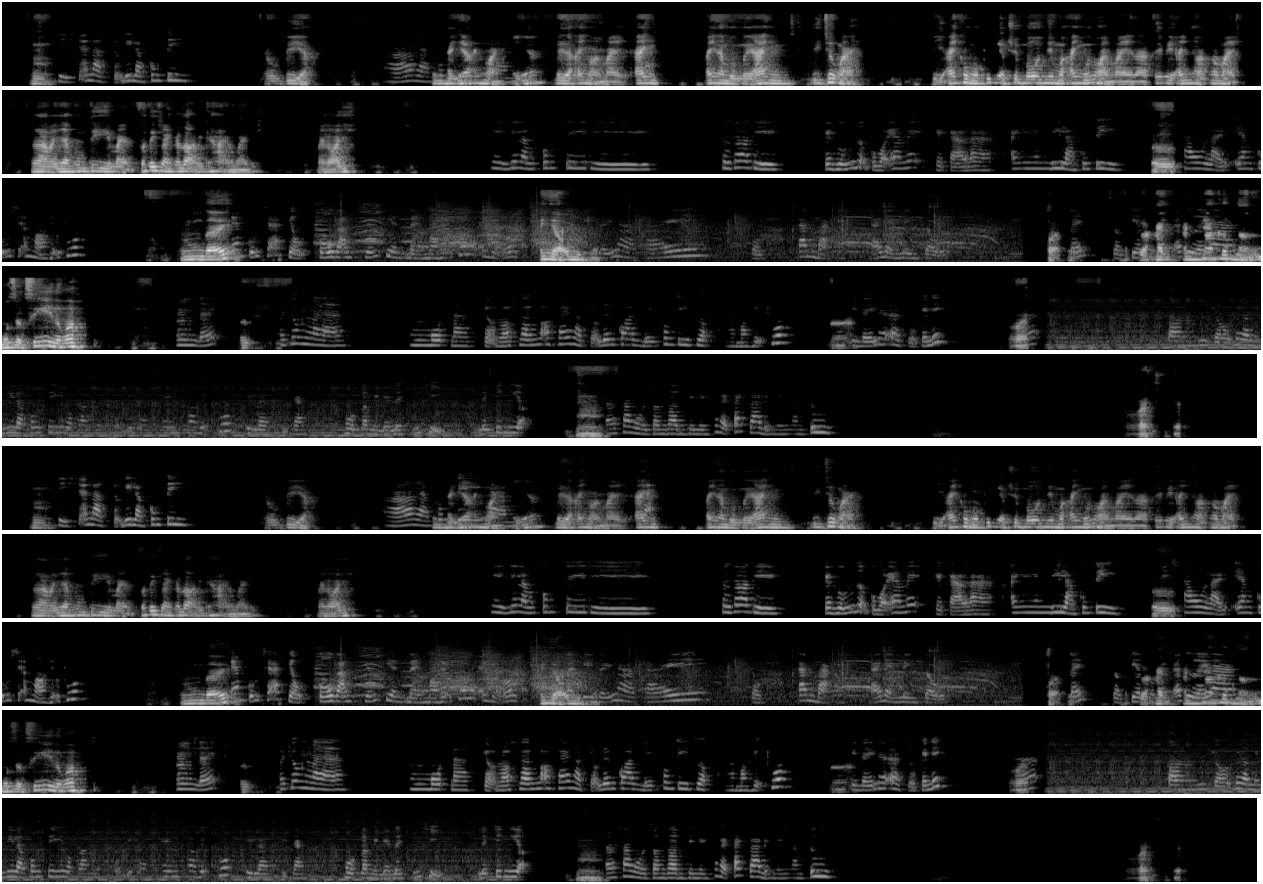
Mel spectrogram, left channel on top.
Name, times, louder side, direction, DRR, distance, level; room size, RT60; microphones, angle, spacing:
voice 1, 0.6-1.8 3.8-5.3 6.4-6.5 9.7-9.8 17.5-19.1 19.8-20.4 20.8-23.8 24.2-26.0 27.5-30.4 30.6-32.3 32.7-32.8 33.1-34.7 35.1-35.3 35.8-36.0 36.3-37.6 39.5-40.0 40.5-41.2 41.8-45.6 46.3-47.2 47.9-48.1 49.4-53.5 53.8-54.8 55.1-55.6 56.4-58.6, right 2 dB, 50° right, 1.2 m, -37 dB
voice 2, 2.6-3.1 4.3-6.6 7.0-8.6 9.3-12.4 12.9-15.2 15.7-16.1 24.1-24.3 27.0-27.5 30.6-31.2 35.6-35.8 36.6-38.6 46.1-46.3 47.9-48.0 56.1-56.4 61.7-62.1, left 6 dB, 80° left, 0.4 m, -23 dB
sound 1, 28.3-35.4, right 1 dB, 5° right, 0.5 m, -43 dB
sound 2, 48.2-55.5, left 1 dB, 20° right, 4.2 m, -45 dB
10.5 x 4.0 x 3.4 m
head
